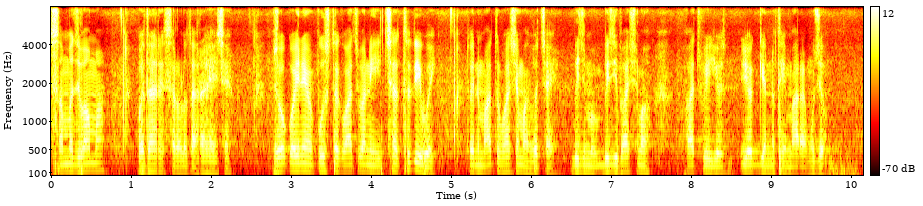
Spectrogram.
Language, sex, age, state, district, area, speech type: Gujarati, male, 30-45, Gujarat, Rajkot, rural, spontaneous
